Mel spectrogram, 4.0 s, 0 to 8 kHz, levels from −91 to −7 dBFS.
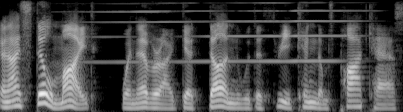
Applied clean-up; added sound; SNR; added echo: classical method log-MMSE.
